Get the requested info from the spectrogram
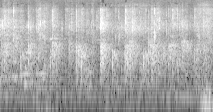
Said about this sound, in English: If you just want to give Phil a round of applause, everyone.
